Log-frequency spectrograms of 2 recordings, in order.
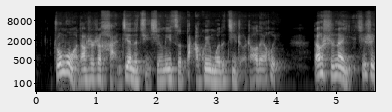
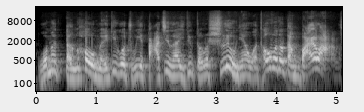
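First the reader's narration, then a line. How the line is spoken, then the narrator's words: Loud shout. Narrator (Chinese): 他他大声喊起来说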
